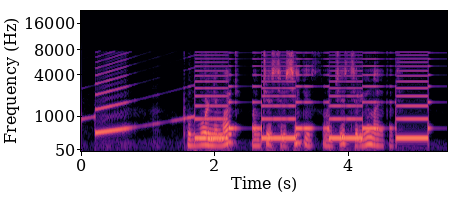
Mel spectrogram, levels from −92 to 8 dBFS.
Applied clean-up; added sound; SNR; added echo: neural mask model RNNoise.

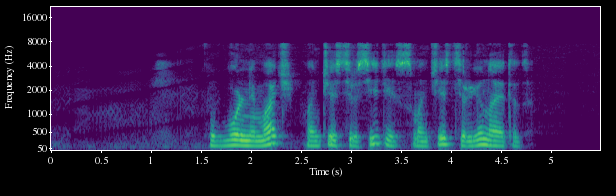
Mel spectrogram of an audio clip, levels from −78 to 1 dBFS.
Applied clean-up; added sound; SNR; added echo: neural mask model Resemble Enhance denoiser.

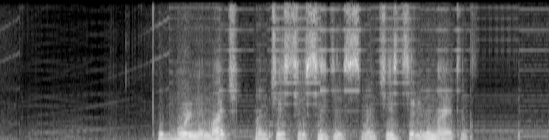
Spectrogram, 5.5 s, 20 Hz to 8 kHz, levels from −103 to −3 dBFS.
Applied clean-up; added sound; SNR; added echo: neural separator model SepFormer DNS4.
